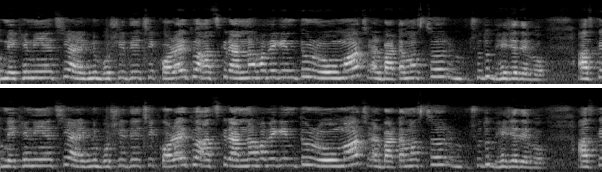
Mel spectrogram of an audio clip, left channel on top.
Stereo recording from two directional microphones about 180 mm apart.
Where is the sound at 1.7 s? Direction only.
10° right (ahead or behind).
